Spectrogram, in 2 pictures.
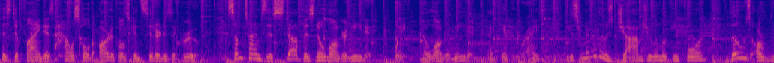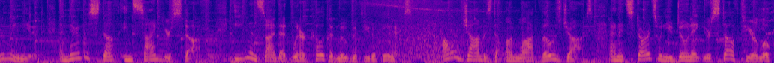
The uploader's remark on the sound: from the National Biodiesel Conference in San Diego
